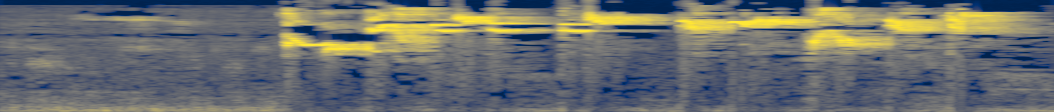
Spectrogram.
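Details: Orange-headed thrush singing as a lure for thrushes that will not sing. A low murmur comes first, then loud, fast, high-pitched whistled and chattering phrases burst in, each lasting about half a second.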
